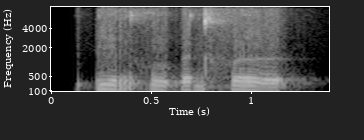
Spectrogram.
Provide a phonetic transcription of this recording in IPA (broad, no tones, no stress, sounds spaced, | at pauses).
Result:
ʔ i r f u ʔ ɵ d f ɵ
